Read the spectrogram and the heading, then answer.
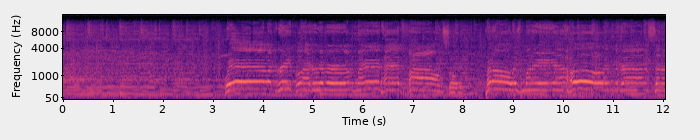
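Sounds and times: guitar and band accompaniment: 0.0s - 12.0s
person singing: 3.2s - 12.0s.

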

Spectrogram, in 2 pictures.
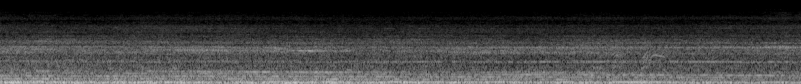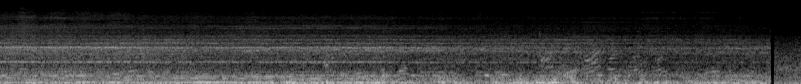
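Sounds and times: train traction hum: 0.0s - 16.0s
wheels rumbling on rail: 0.0s - 16.0s.

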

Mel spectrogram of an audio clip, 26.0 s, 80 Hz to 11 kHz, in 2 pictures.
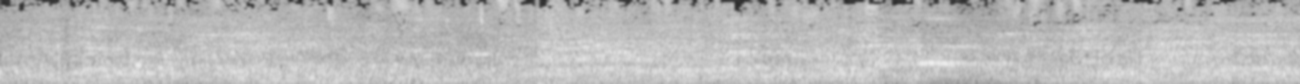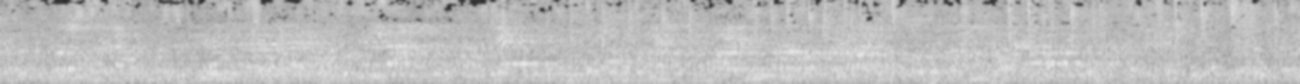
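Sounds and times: murmur of overlapping voices: 0.0s - 26.0s.

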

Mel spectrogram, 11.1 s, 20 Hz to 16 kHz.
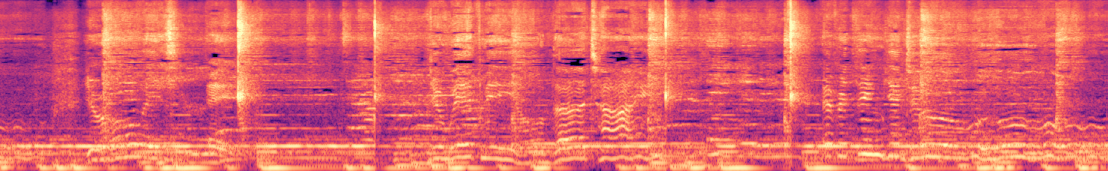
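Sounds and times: heavy bass beat: 0.0s - 11.0s
song with wavering vocal: 0.0s - 11.0s.

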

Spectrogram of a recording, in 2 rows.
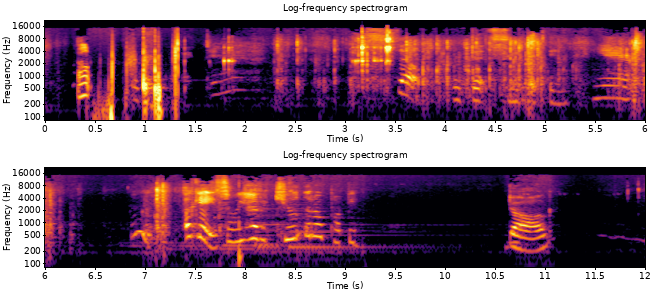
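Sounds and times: child's voice: 0.3s - 2.2s, 3.5s - 6.2s, 6.8s - 9.2s, 10.6s - 11.1s
gift bag rustling: 1.7s - 8.2s.

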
